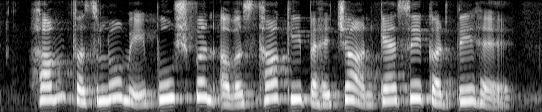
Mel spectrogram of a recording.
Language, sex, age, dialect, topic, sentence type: Hindi, female, 18-24, Hindustani Malvi Khadi Boli, agriculture, statement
